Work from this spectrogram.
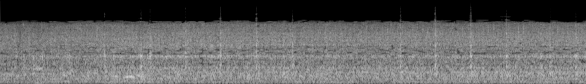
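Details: Honda Fit at idle with the air box removed, filmed at the AC compressor: harsh rattling whir with faint ticks that worsens with AC on. Compressor was repaired once before; mechanic deduces a worn bearing/front shaft needing compressor replacement.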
